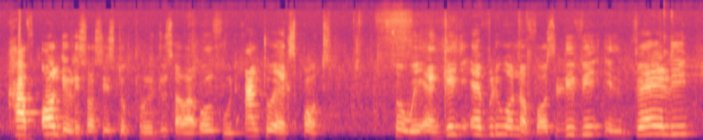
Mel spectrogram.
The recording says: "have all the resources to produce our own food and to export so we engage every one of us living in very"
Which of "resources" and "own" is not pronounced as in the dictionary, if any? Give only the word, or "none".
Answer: resources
